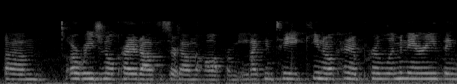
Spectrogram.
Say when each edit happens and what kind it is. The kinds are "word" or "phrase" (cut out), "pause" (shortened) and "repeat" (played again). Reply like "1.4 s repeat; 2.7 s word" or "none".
1.8 s word; 2.5 s word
